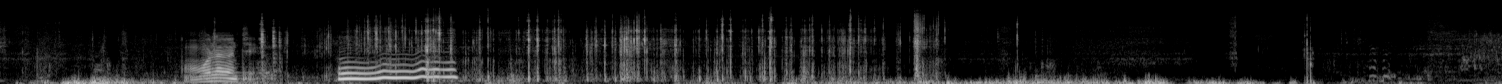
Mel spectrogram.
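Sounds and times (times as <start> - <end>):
plastic bag crinkling: 3.0 - 9.0.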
